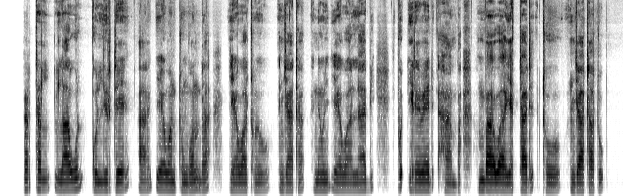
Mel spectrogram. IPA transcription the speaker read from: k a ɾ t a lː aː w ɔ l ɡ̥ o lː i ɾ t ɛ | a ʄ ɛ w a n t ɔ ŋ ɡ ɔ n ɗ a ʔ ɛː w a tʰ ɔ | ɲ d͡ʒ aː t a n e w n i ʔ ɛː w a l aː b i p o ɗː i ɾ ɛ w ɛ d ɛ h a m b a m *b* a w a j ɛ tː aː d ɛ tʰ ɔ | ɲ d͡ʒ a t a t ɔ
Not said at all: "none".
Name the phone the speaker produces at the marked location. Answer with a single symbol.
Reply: b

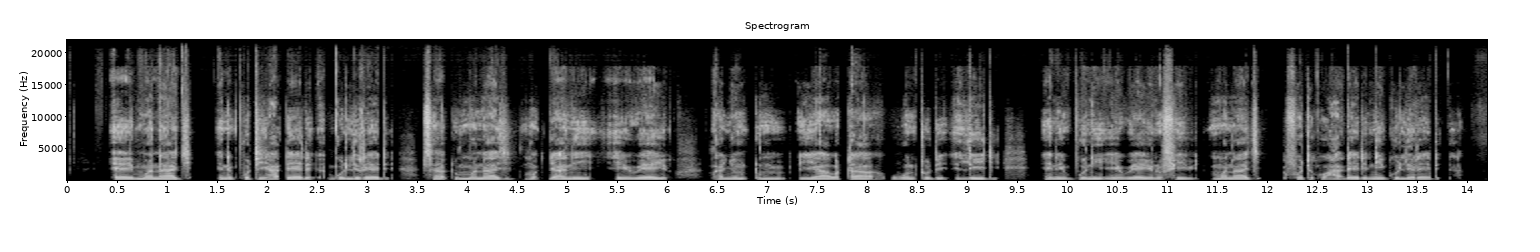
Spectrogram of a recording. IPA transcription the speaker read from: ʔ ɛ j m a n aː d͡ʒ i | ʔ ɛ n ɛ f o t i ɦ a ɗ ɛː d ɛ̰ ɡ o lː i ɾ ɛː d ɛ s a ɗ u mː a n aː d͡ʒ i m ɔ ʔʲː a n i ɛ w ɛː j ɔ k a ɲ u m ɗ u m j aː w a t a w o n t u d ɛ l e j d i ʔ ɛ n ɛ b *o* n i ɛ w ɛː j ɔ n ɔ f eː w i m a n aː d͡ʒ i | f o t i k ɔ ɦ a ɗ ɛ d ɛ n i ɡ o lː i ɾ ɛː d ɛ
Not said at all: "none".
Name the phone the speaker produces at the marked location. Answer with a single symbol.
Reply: o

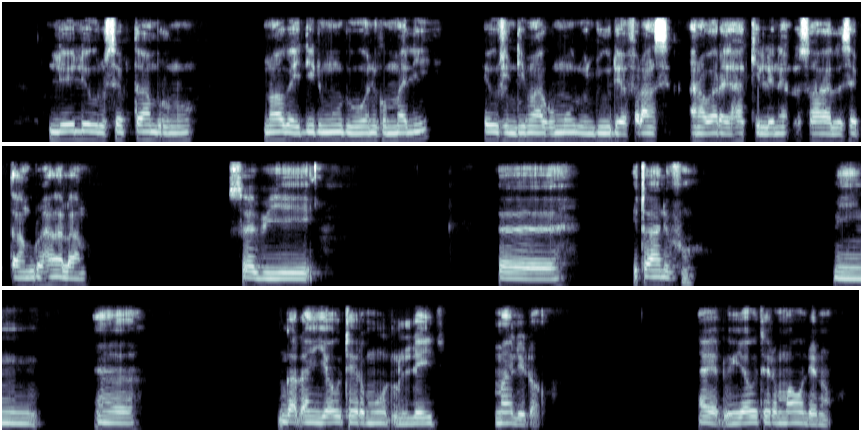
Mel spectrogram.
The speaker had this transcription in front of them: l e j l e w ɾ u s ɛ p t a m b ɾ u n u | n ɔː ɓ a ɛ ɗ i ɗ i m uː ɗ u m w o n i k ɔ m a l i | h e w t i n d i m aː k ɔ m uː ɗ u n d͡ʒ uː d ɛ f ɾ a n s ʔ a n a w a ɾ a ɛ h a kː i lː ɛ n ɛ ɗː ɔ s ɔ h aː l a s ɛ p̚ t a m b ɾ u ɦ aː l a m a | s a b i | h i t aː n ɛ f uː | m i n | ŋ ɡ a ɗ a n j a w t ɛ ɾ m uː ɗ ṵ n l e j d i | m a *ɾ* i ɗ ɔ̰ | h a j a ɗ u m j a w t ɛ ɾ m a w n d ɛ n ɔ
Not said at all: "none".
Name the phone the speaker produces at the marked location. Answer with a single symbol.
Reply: l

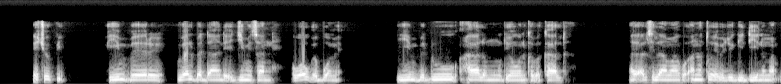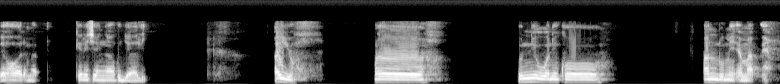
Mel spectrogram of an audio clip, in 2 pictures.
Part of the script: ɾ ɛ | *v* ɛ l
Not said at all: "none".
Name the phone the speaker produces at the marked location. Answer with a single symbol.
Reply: w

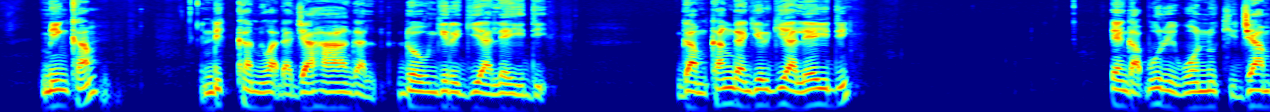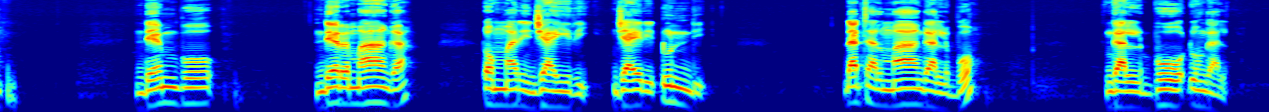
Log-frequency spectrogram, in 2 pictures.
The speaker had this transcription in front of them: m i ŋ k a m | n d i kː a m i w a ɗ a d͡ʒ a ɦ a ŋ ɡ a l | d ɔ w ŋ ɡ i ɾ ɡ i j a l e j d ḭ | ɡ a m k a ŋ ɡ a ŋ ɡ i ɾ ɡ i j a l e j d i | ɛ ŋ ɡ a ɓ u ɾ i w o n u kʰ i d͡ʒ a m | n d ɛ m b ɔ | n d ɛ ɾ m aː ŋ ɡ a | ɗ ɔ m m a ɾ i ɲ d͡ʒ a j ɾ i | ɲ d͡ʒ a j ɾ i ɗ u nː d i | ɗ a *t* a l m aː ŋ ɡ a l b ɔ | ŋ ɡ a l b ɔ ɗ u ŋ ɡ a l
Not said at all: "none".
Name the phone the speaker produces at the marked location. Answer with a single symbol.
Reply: t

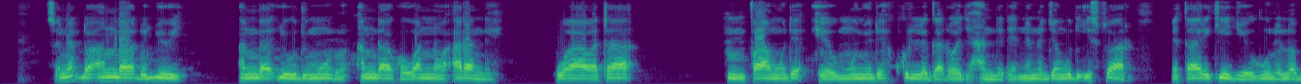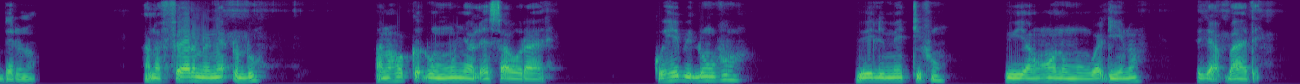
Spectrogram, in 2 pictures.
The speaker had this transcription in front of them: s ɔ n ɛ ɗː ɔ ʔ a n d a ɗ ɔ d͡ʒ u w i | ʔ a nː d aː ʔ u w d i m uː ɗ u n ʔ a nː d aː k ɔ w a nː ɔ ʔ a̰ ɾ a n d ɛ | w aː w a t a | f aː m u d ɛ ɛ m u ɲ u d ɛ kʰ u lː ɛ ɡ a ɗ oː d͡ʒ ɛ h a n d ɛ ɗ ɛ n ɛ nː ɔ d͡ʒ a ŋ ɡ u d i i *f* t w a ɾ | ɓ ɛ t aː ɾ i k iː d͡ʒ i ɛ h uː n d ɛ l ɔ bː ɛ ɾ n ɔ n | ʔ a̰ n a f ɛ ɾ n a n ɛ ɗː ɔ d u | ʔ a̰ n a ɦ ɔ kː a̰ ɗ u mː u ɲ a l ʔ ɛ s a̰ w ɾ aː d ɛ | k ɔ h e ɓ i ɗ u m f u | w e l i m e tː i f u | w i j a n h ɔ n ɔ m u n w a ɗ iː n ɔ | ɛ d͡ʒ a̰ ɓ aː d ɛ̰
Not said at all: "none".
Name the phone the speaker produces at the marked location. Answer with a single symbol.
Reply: s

